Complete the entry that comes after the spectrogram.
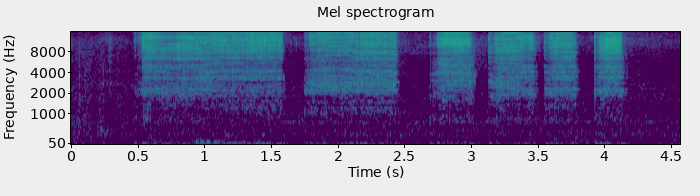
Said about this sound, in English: I'm going to use penetrant along where the axle nut is.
